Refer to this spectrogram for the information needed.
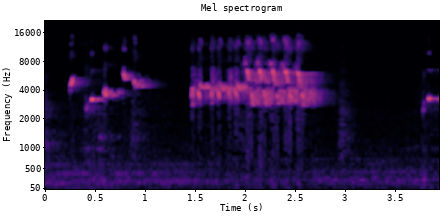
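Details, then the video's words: European goldfinch singing for mating in a style described as wadani: several sharp high chirps, then a bright run of rapid, tinkling twitters and trills lasting over a second, with a final chirp after a pause. "تغريد حسون وداني"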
